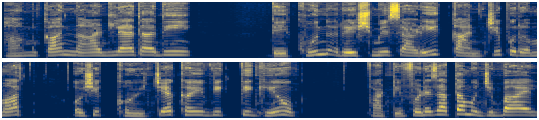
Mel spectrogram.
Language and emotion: Goan Konkani, fearful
